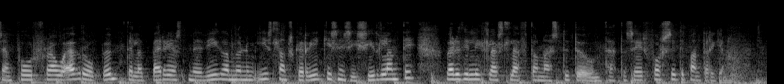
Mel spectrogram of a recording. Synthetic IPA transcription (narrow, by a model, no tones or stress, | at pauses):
sɛmfoːwɾ̥fɾawɛvɾoːwpʏt̪ʰɪlaðpɛɾjast̪mɛðviːɣamœːnːʏmʔist̪lant̪skaɾiːcɪsɪnsisiɾlant̪ɪvɛɾʏθilɪhklast̪lɛft̪awnajst̪ʏt̪œːɣʏmθɛht̪aseːjɪɾfɔr̥sɛt̪ɪpant̪aɾicɪna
